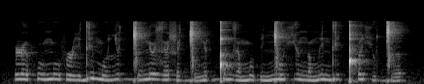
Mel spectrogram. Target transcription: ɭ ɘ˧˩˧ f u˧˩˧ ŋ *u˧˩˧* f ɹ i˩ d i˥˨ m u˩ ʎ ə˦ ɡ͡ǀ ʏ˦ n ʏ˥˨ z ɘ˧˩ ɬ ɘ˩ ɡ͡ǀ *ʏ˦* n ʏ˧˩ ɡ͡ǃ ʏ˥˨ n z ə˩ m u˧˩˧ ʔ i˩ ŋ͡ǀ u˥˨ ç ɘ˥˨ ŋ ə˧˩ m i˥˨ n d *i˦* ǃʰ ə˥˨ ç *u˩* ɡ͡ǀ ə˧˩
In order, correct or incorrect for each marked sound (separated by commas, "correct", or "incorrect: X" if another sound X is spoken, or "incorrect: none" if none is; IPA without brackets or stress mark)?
correct, incorrect: ʏ˩, incorrect: i˥˨, correct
